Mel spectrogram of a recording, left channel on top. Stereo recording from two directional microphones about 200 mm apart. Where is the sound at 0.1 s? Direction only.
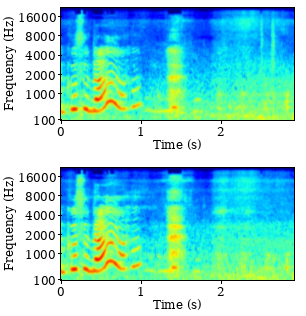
Centre (ahead or behind).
